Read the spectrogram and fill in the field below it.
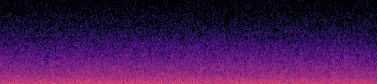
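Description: Steady, even roar of surf from the sea below an old engine house on the coast, a faint, continuous wash of waves with no talking.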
